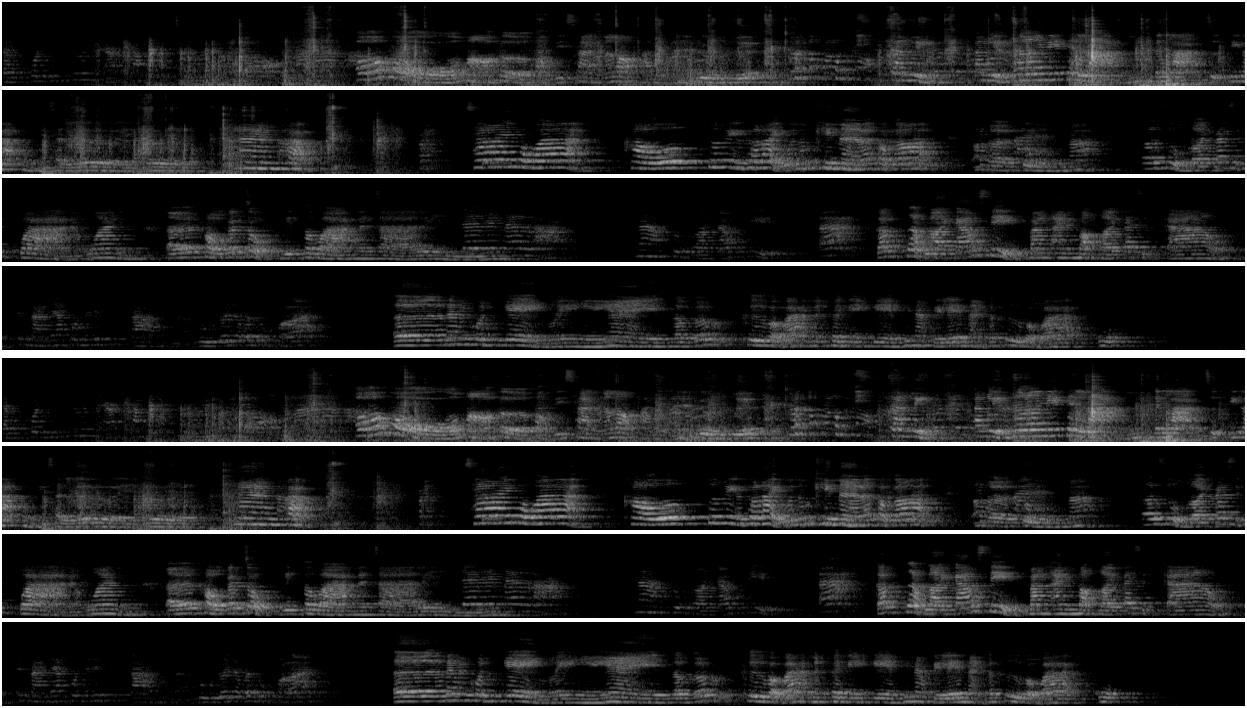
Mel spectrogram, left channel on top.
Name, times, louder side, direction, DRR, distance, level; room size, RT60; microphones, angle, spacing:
voice 1, 0.0-3.7 6.6-10.2 14.4-14.8 15.1-16.3 16.6-17.4 21.2-22.3 22.5-23.4 26.9-27.3 29.2-30.5 31.2-32.5 33.0-33.5 37.4-40.5 47.4-47.9, right 1 dB, 30° right, -4 dB, 2.9 m, -51 dB
Scissors, 0.9-2.5 2.8-16.4, left 3 dB, 25° left, 0.7 m, -41 dB
voice 2, 3.5-8.2 8.9-9.3 9.7-15.5 17.1-18.2 18.6-21.7 22.1-23.2 23.8-29.8 33.6-36.2 36.5-37.1 41.2-48.4, right 3 dB, 65° right, -5 dB, 1.7 m, -37 dB
11.5 x 7.0 x 2.4 m, 0.90 s
head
